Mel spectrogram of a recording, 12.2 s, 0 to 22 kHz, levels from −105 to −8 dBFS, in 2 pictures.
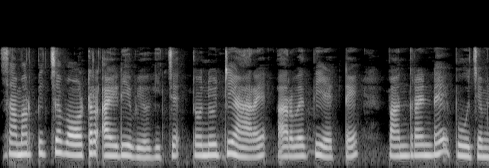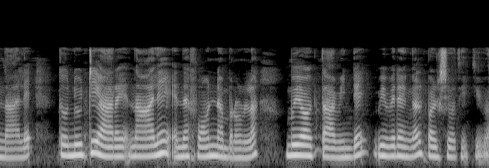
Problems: none marked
